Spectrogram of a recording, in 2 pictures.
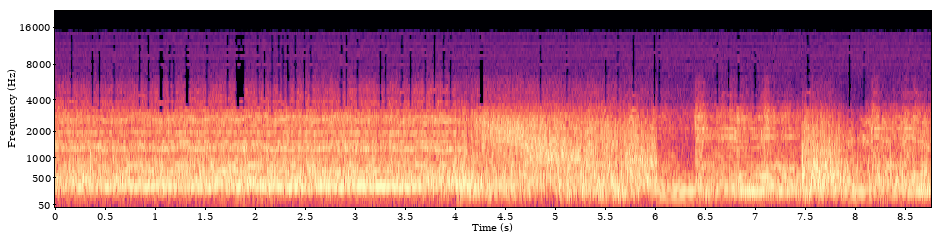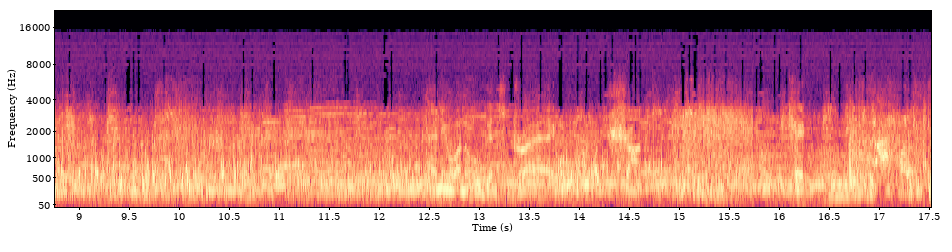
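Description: Western film trailer soundtrack: a held musical chord for the first few seconds, then loud dramatic music with bursts of gunfire and crashing action noise from about four seconds in.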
